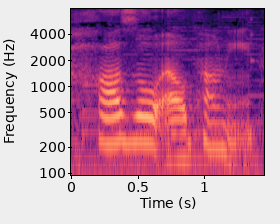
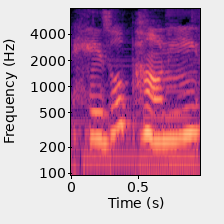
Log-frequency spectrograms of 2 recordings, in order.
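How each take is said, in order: First: The name has an extra middle syllable, five total. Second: The name is said with four syllables. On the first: The speaker calls it right. "It's pronounced Hazel L Pony" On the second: The speaker calls it wrong. "I said Hazel Pony, that's not right"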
